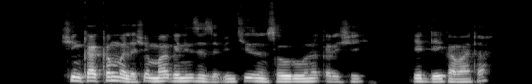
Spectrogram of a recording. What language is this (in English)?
Hausa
